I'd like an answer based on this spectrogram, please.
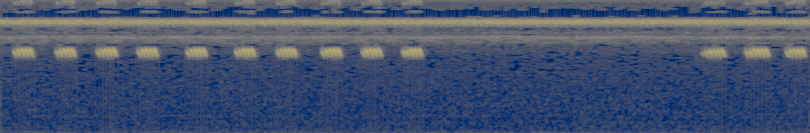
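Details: Insect chirping outdoors before a fixed camera: about ten quick, high, even chirps at roughly five per second, a pause of over a second, then the series resumes, over a constant shrill background hum of more insects.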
